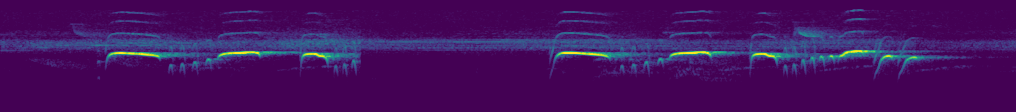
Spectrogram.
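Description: Southern antpipit singing two quick bursts of sharp, high whistled notes, each a run of short downslurred whistles, over a steady high insect-like hiss.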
